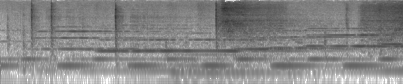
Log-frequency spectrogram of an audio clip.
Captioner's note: clicking and squeaking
